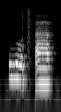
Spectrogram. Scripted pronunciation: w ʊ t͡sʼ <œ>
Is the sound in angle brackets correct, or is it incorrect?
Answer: incorrect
